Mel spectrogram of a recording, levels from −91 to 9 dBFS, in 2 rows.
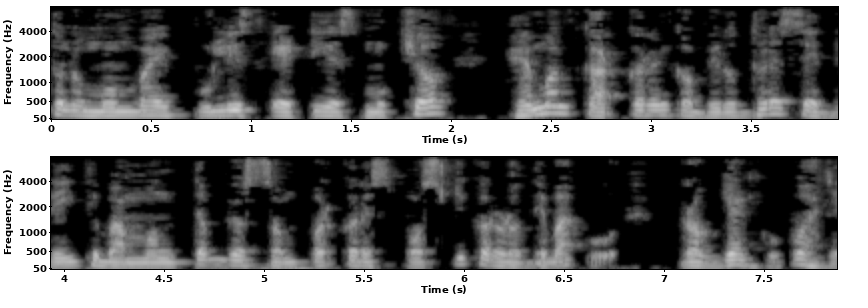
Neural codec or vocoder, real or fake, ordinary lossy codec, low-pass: none; real; none; 7.2 kHz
